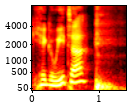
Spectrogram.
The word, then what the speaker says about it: Higuita: he had he had a teammate um Hig higuita nailed it you nailed that pronunciation GL you're saying this and not me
